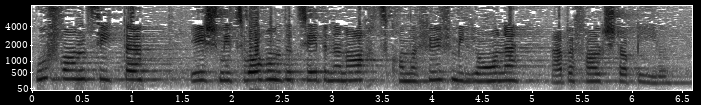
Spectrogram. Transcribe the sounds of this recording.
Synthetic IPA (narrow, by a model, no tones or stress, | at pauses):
ufvɑntsitə | ɪʃmɪt̚t͡svoːɦʊndətsiːbənənɑχt͡skʰːɔmafyːfmiljoːnə | æbəfɑlsʃtɑbiːl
